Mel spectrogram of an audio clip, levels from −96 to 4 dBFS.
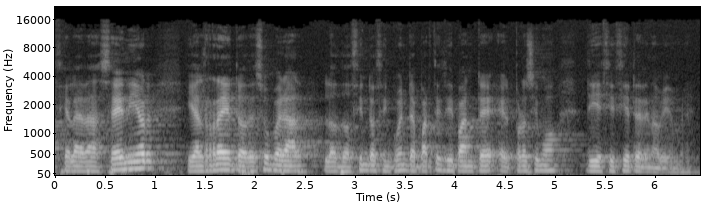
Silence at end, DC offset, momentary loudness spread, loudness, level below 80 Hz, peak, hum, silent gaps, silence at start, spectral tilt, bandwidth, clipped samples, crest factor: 0 s; under 0.1%; 10 LU; -27 LUFS; -54 dBFS; -8 dBFS; none; none; 0 s; -6.5 dB/octave; 16 kHz; under 0.1%; 18 dB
